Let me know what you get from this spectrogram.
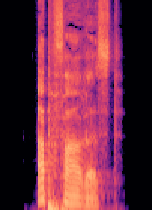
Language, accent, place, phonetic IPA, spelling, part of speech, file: German, Germany, Berlin, [ˈapˌfaːʁəst], abfahrest, verb, De-abfahrest.ogg
- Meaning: second-person singular dependent subjunctive I of abfahren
